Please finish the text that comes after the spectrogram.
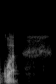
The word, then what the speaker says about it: quoi: Esa combinación de letras o i va a ser wa.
